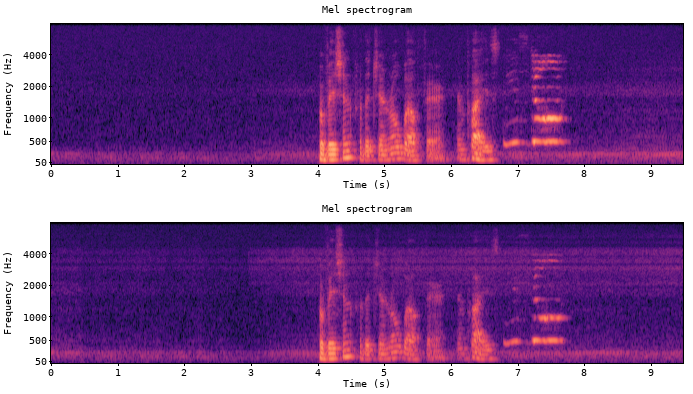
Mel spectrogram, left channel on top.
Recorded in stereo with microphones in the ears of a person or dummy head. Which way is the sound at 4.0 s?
10° right (ahead or behind).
